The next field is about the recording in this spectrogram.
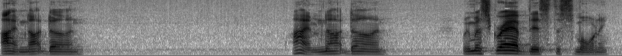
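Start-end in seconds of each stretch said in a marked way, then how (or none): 0.0-0.9 quiet emphasis. Shown as a demonstration. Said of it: "And listen". 2.9-3.9 I am not done dropped lower and quieter; hushed echo of I am not done; softer repeat. Shown as a demonstration. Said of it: "And listen".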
